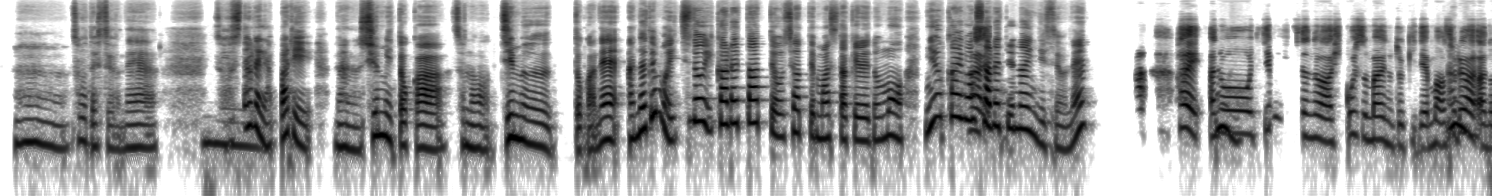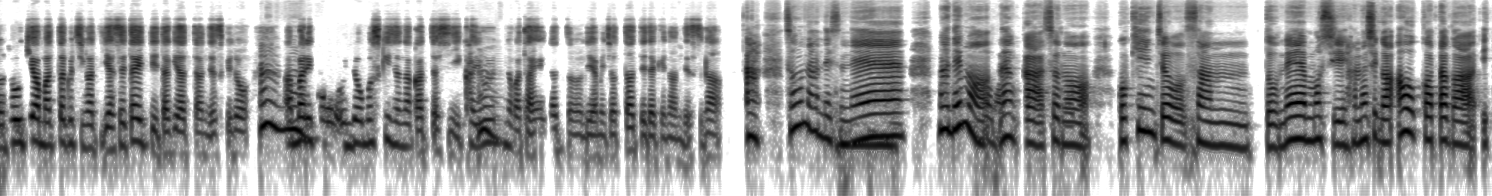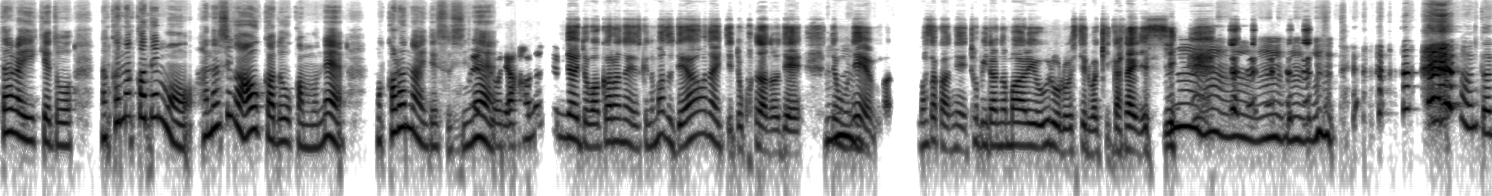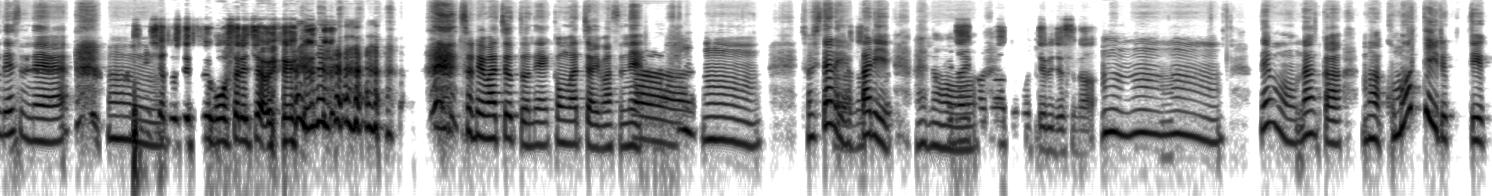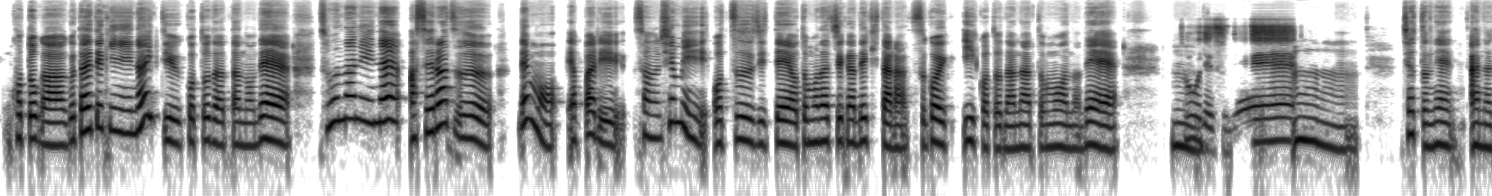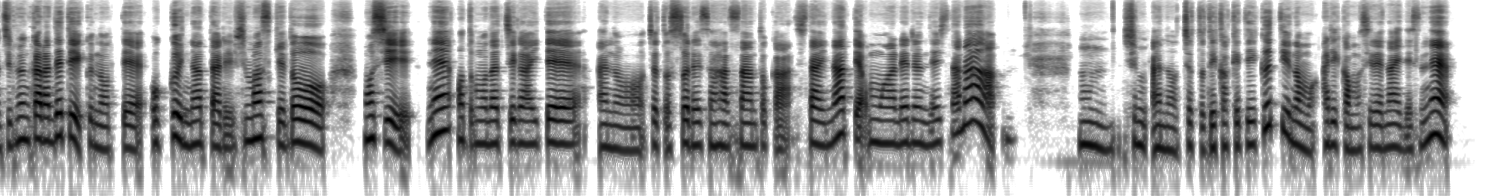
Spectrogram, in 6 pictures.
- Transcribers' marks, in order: unintelligible speech; laugh; laugh; sniff
- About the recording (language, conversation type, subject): Japanese, advice, 引っ越しで新しい環境に慣れられない不安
